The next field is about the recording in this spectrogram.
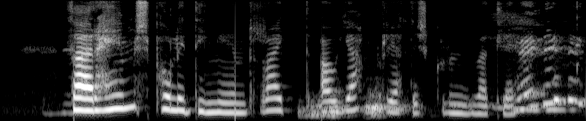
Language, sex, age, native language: Icelandic, female, 12, Icelandic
